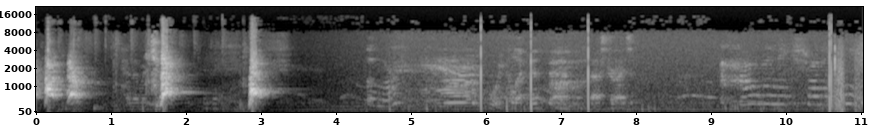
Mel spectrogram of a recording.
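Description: A pet dog barking at home: three loud, sharp barks spaced about a second apart, then people talking nearby with smaller yips and household sounds.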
